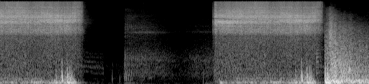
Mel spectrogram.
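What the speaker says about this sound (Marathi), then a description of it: "शिट्टे कसले वाजतात अजून. बाबून कुकर बंद नाही केलं वाटतं" A pressure cooker on a kitchen stove lets out loud, harsh bursts of hissing steam, two long blasts separated by a near-silent gap and then a third starting, close and forceful, with no talking.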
